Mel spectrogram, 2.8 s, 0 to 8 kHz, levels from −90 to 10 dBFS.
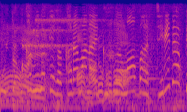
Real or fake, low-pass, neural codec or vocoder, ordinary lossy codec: real; 7.2 kHz; none; none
